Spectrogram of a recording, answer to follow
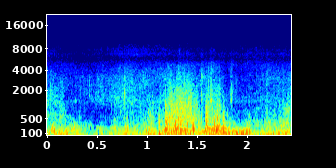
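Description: Wind buffeting the microphone of a bike-mounted action camera, over the low rumble of tyres and suspension on a dirt singletrack. The noise swells about a second in.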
